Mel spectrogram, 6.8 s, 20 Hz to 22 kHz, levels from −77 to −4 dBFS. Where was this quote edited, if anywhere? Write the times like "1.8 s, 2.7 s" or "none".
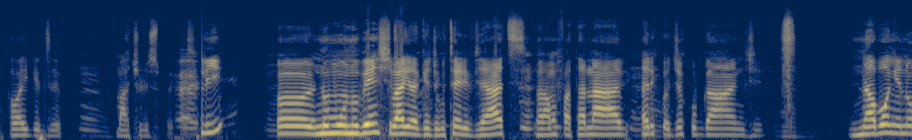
1.5 s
